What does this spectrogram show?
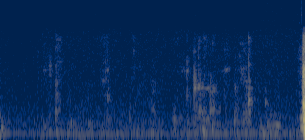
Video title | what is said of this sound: Terror Vision Talk - Special Guest Malcolm Harvey | if you hit a slip cover and then you can hear like there's a slight knock on it you know for it's good quality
